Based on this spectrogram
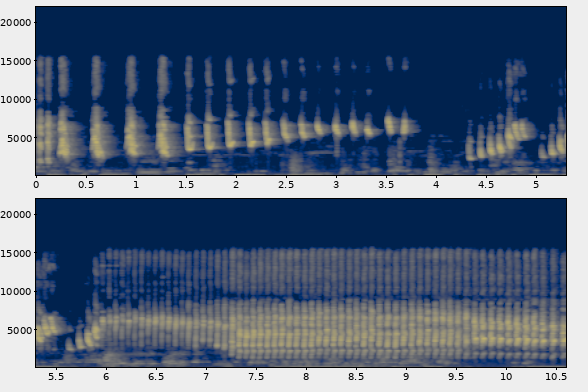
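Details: Fighting song of a long-tailed shrike mimicking a sparrow: spaced chirps quicken into a rising trill, then break into a long, dense, buzzy chattering rattle; a low hum underneath.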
